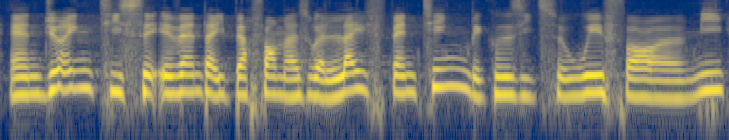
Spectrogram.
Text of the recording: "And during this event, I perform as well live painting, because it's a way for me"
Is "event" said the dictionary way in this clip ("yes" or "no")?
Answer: yes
